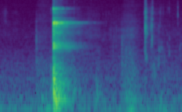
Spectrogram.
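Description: A single bright clink of glasses touching in a toast, with a short ringing tone that fades quickly, followed by a few faint soft knocks and rustles.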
